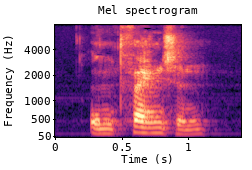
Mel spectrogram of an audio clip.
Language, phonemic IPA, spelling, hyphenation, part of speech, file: Dutch, /ˌɔntˈʋɛi̯n.zə(n)/, ontveinzen, ont‧vein‧zen, verb, Nl-ontveinzen.ogg
- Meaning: 1. to conceal by feigning 2. to feign ignorance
